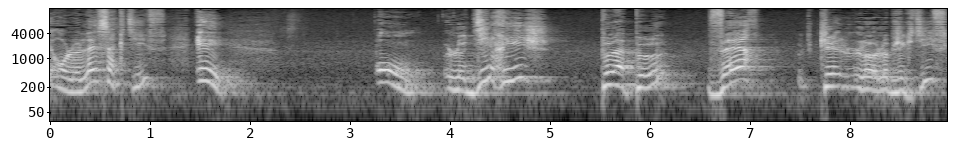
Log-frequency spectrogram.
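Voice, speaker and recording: A middle-aged man with a rather high-pitched voice delivers a philosophy lecture to a seated audience. He explains patiently, circling back with hesitations and little asides to check that listeners follow. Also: creaky.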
